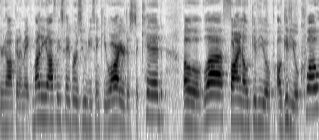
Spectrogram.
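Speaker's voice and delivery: ordinary talk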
